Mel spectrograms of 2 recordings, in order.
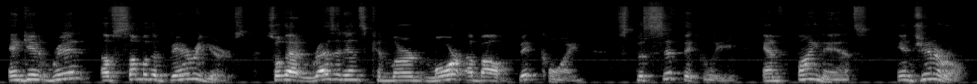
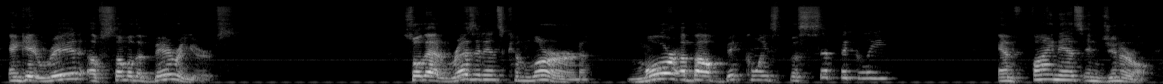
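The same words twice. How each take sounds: First: It is read at normal speed. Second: It is read a little more slowly.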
